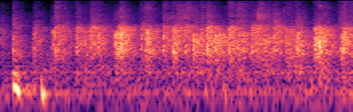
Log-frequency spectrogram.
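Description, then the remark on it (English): A crowd applauds and cheers steadily, dense clapping filling the whole stretch with a few brief voice shouts mixed in at the start, loud and sustained without letting up, as the head coach of the Frederica Knights is introduced. “Rowdy crowd.”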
